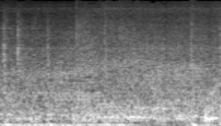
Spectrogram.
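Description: A steady low vehicle rumble, with faint murmured voices.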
